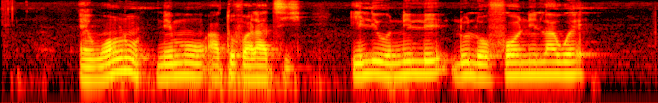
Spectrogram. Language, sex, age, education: Yoruba, male, 30-45, secondary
